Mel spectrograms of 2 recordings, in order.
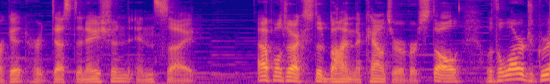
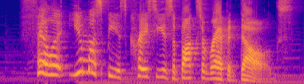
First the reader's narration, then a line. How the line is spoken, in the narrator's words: snapped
